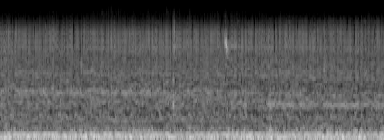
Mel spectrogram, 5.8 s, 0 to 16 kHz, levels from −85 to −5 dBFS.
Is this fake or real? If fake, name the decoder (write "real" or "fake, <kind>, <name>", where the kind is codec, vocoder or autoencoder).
fake, vocoder, BigVGAN v2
